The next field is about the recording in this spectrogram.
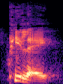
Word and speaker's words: Pillai: Pillai, or he pronounced it Pillay, but I don't think he pronounced it correctly. I think it should be Pillai.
